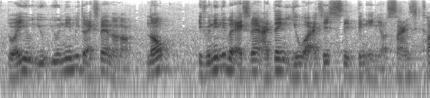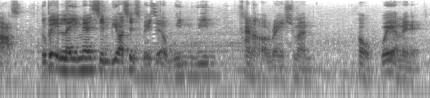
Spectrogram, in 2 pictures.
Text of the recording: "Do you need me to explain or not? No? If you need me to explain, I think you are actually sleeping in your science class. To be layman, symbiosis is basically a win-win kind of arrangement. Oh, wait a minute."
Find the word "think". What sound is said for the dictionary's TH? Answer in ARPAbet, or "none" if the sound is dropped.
T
